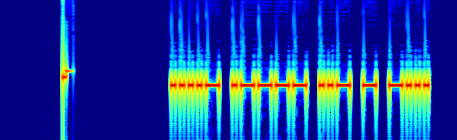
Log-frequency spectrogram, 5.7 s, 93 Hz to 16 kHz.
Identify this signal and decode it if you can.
Morse code, heard as a keyed tone, about 22 wpm, 700 Hz. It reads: 41UTB
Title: Five Challenging Letter-Number Combinations 22wpm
